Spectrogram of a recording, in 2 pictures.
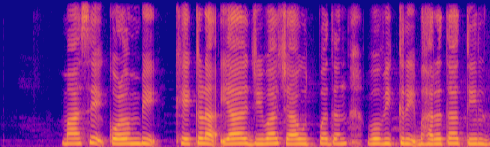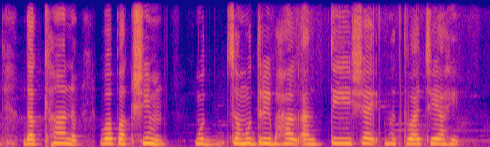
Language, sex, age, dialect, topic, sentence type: Marathi, female, 25-30, Standard Marathi, agriculture, statement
